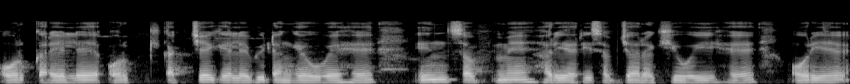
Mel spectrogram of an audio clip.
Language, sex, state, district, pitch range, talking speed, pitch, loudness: Hindi, male, Jharkhand, Jamtara, 95-105 Hz, 140 wpm, 100 Hz, -18 LUFS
